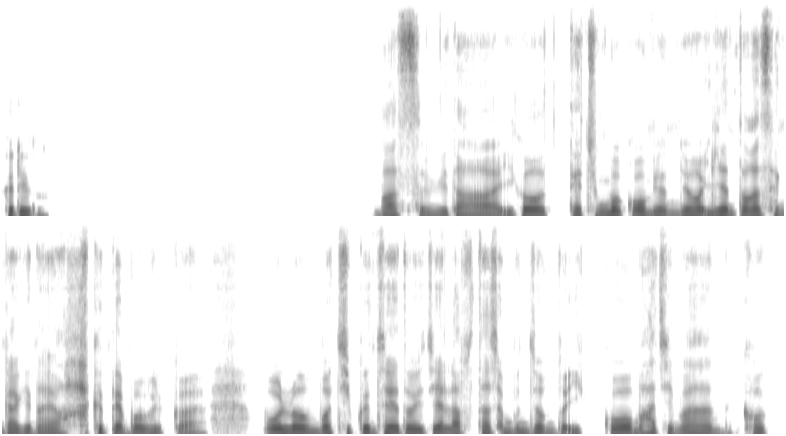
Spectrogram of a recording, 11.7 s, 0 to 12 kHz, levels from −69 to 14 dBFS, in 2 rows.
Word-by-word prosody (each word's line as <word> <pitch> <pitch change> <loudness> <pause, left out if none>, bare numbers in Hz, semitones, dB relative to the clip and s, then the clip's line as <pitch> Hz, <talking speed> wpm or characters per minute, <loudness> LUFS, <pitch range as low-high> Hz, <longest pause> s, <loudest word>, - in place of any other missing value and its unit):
그리고 145 -4 +1 2.5
맞습니다. 110 -4 -1
이거 150 +1 +3 0.2
대충 125 +7 -2
먹고 130 -5 +3
오면요. 110 +1 +1
1 140 +2 -1
년 155 -2 +4
동안 135 -3 +4
생각이 130 -2 -1
나요. 95 0 -1
'아 - - -5 0.2
그때 - - +1
먹을 95 0 0
걸.' 95 -1 -6 0.4
물론 140 +2 +4
뭐 120 - +3
집 - - -5
근처에도 145 -1 +2
이제 120 -2 +2
랍스터 105 +4 -1
전문점도 105 0 -2
있고 120 0 +1
뭐 110 +1 -3
하지만 105 -5 -2
거 125 +1 -2
120 Hz, 275 characters per minute, -25 LUFS, 105-140 Hz, 2.5 s, 년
